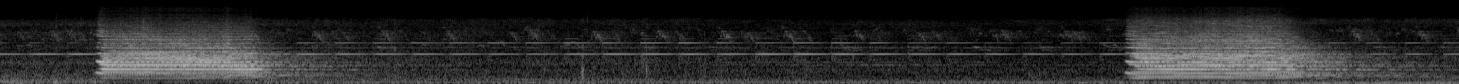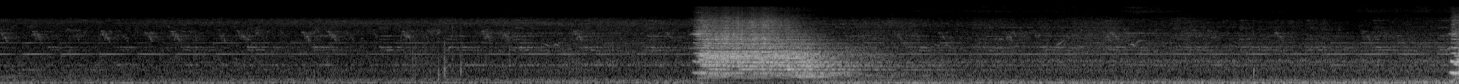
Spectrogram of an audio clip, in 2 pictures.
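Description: Norfolk Southern GE Dash 9-40CW locomotive horn sounding three long chord blasts about ten seconds apart, with a fourth beginning at the very end, as the train nears a grade crossing. Between the blasts the approaching train's low rumble runs on.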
